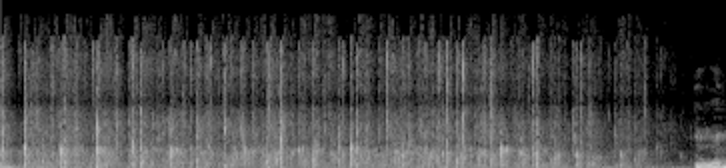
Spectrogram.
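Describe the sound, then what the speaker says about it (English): Scattered audience applause at a Hmong American caucus gathering, a moderate room of individual claps with distinct sharp hand strikes, ending abruptly as a voice comes in. "can we give them a round of applause for being here today?"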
